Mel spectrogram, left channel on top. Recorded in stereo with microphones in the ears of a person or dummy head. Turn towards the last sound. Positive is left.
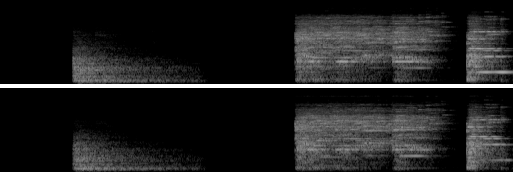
turn(degrees=0)  # may be behind; listen again after turning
